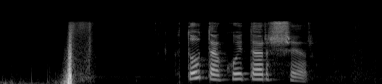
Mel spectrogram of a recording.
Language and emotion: Russian, neutral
